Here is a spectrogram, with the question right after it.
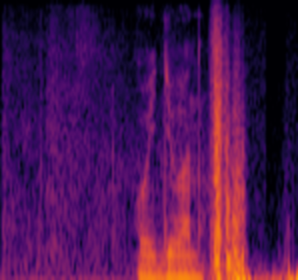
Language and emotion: Russian, neutral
